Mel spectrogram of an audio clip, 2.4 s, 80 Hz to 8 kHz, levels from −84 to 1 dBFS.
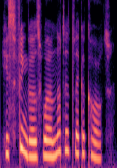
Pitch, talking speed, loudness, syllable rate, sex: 250 Hz, 180 wpm, -16 LUFS, 5.0 syllables/s, female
